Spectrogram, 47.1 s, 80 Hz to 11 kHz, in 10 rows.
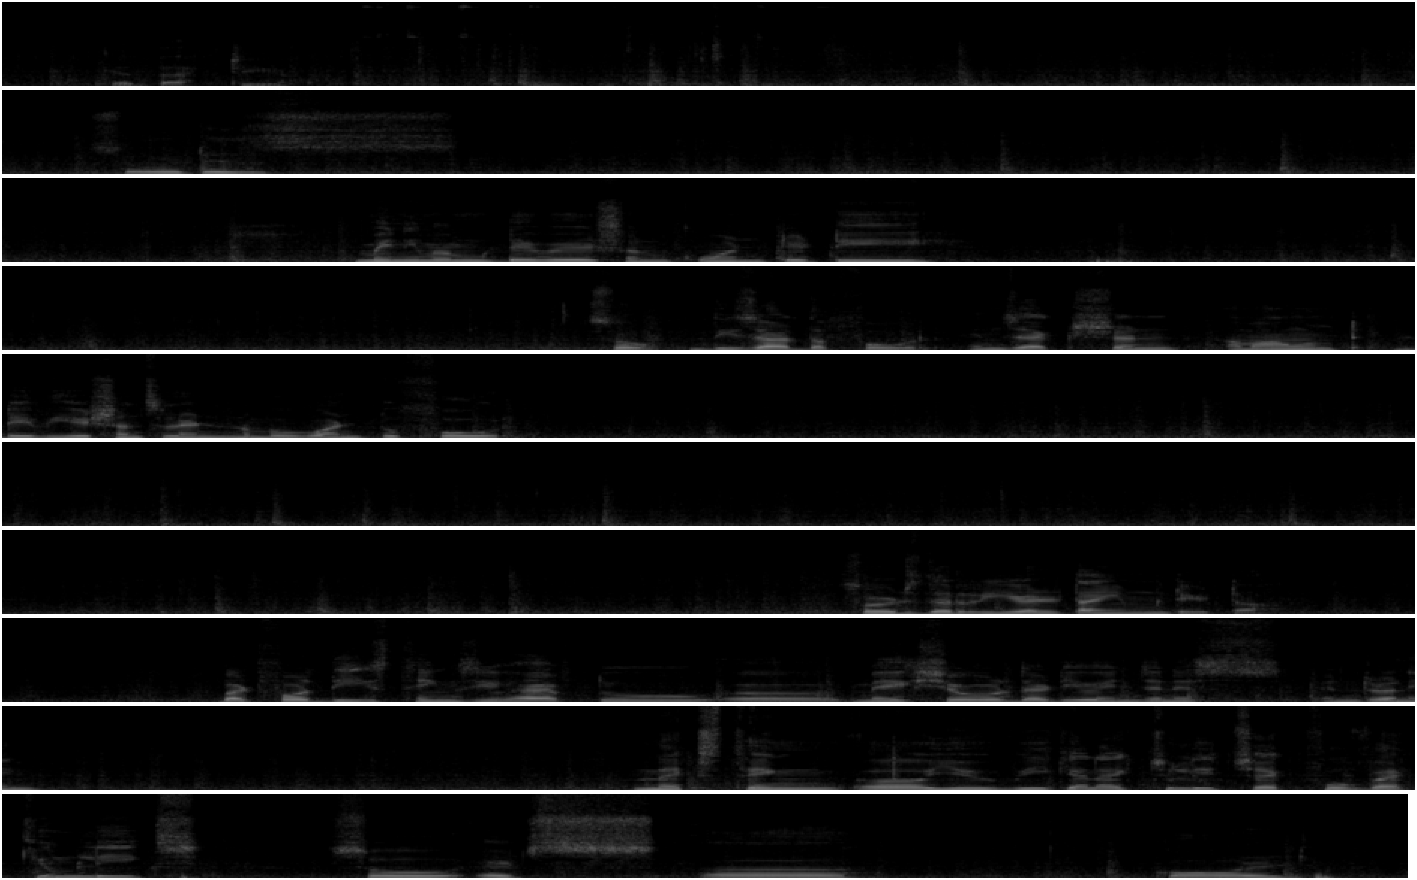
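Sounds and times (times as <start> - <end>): diesel engine idling: 0.0 - 22.1, 30.2 - 47.0.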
